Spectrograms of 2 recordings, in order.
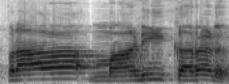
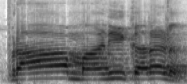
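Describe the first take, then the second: First: प्रामाणीकरण drawn out slowly syllable by syllable; slow dictation of प्रामाणीकरण; slow spelled-out word. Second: Said in the usual way. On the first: Shown as a demonstration. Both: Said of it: "प्रामाणीकरण नहीं होता".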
